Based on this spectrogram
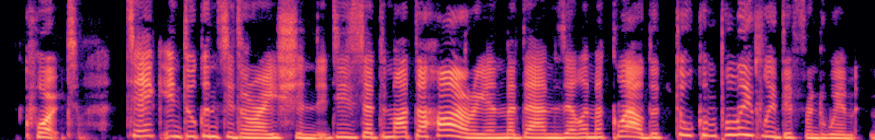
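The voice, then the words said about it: Attempted accent sounding Russian. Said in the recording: “I'm going to forgive your accent ... This is way too Russian ... This is very Russian. This is not French.”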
